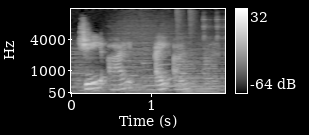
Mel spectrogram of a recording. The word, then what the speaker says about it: Giao: Hey everybody, I'm Giao and welcome to my channel. Hey everybody, I'm Giao and I'm an artist. My name is spelled G-I-A-O but pronounced as Giao.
